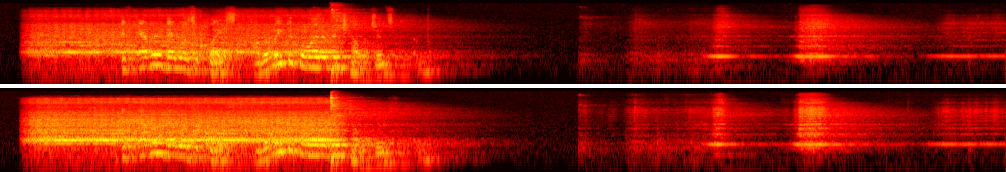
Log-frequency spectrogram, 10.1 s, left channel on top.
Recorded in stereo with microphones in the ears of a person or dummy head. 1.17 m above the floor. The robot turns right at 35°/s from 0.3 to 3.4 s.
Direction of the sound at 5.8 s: 40° right (ahead or behind).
